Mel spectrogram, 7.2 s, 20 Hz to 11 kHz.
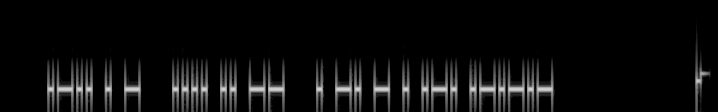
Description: Morse code, heard as a keyed tone, about 25 wpm, 700 Hz. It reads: LET HIM ENTER.
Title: Sentences from Top 1300 Words 25wpm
